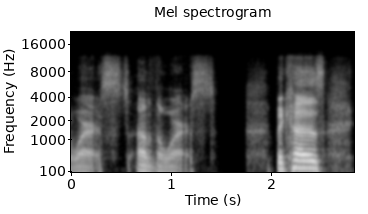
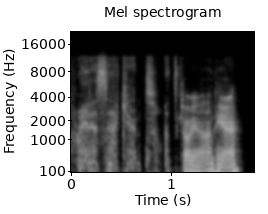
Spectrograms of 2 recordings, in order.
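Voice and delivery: whispered; 2 semitones lower, 16 dB quieter than usual. Retold or imitated. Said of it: "go like".

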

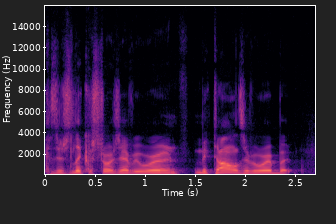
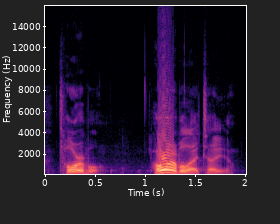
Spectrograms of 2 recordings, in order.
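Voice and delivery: mock dramatic; 12 dB louder than usual.

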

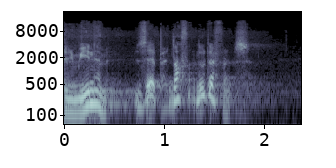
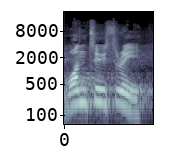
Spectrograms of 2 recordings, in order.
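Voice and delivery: ordinary delivery

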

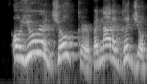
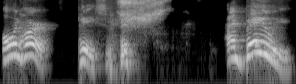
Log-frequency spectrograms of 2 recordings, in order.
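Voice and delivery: usual speaking voice

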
